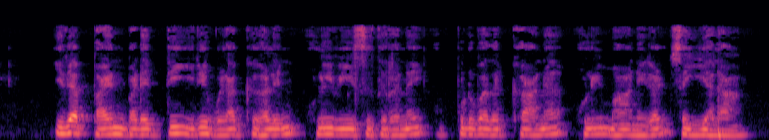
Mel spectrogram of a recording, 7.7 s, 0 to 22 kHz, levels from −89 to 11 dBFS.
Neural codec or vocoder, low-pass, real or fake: none; 10.8 kHz; real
